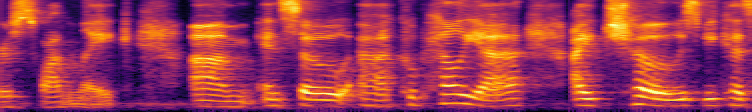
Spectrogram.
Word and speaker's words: Coppélia: a little bit about how you chose Coppélia?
